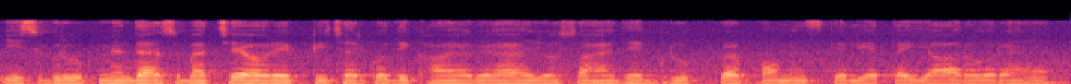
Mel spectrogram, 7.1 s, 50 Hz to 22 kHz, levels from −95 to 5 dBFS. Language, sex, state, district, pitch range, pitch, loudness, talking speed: Hindi, male, Arunachal Pradesh, Lower Dibang Valley, 120-125 Hz, 120 Hz, -17 LUFS, 195 wpm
